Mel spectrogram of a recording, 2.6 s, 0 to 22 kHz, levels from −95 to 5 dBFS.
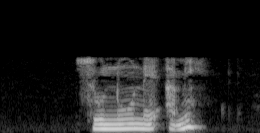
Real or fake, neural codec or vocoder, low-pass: real; none; 3.6 kHz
